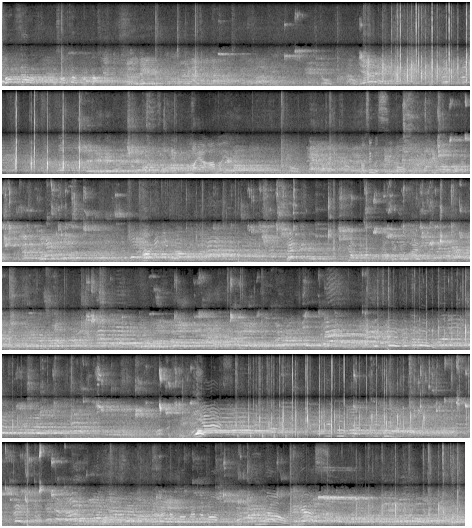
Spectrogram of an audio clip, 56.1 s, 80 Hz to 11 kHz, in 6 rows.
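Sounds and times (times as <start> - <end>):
voices echoing in hall: 0.0 - 56.0.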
